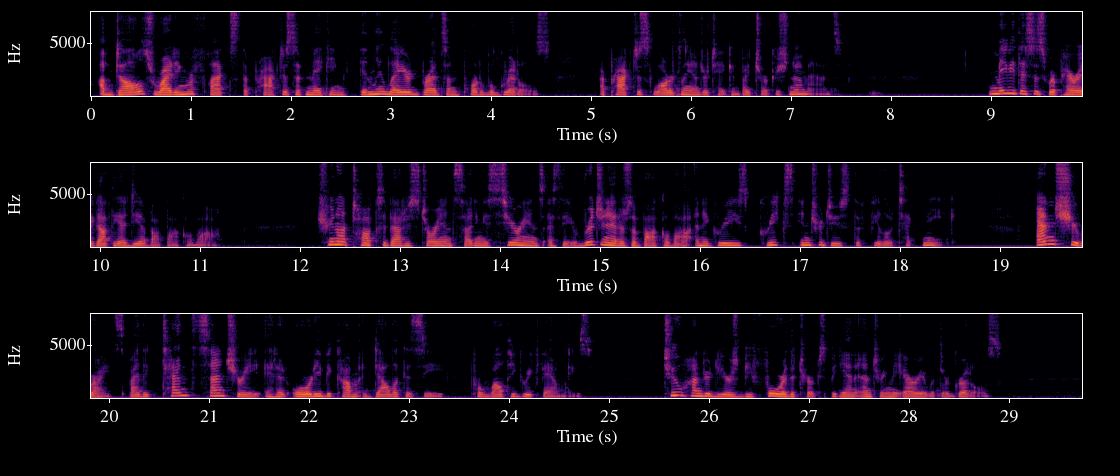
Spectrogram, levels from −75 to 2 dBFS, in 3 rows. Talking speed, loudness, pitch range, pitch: 155 wpm, -31 LUFS, 170-210 Hz, 185 Hz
